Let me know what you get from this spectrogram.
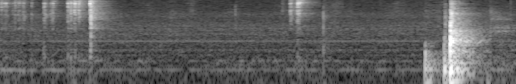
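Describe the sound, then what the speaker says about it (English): Scissors snip fabric on a machine embroidery patchwork star block, a few light isolated cuts followed by a louder close snip near the end, with no talking. "I'll now take the tape off again and trim her up."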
